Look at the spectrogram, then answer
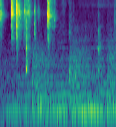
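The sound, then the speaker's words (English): Dice being rolled: a quick cluster of sharp, bright clicks and clatters, then a few softer ticks as they settle, over a low steady hum with no talking. “Do I want to roll or do I want you guys to roll? I'll roll this time.”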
